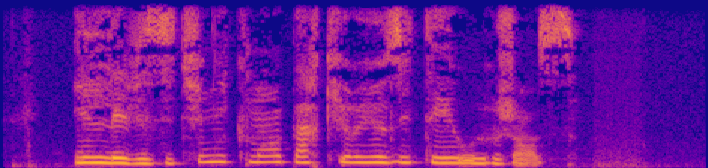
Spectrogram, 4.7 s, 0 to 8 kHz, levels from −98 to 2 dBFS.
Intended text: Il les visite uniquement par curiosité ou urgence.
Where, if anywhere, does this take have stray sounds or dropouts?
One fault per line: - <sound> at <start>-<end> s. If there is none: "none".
none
